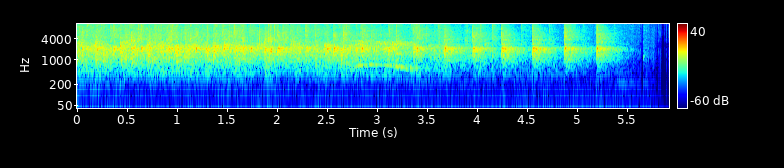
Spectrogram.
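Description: A church congregation applauds during a sermon, a broad wash of clapping that thins into a few distinct separate claps before stopping, heard at moderate distance with faint murmuring underneath.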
